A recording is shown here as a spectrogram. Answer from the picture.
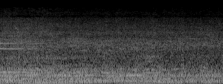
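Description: Street traffic: a steady low rumble of motor vehicles running nearby.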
